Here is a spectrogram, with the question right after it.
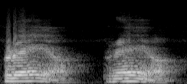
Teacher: we have three tongue positions, that is a diphthong followed by a vowel sound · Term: triphthong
